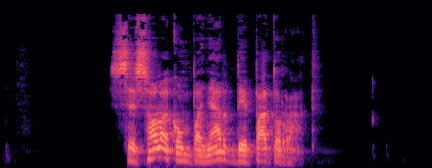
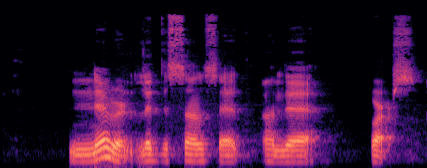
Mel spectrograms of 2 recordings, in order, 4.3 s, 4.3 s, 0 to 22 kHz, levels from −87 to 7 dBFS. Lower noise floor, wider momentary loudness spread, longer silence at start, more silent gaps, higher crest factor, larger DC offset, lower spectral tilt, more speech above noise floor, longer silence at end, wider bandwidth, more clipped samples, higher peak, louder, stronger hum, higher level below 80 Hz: first, -89 dBFS vs -75 dBFS; about the same, 12 LU vs 11 LU; first, 1.1 s vs 0.7 s; neither; about the same, 18 dB vs 18 dB; neither; second, -3 dB/octave vs -5 dB/octave; first, 73 dB vs 57 dB; first, 1.2 s vs 0.15 s; about the same, 16.5 kHz vs 16 kHz; neither; about the same, 0 dBFS vs -2 dBFS; first, -16 LUFS vs -19 LUFS; neither; about the same, -64 dBFS vs -62 dBFS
